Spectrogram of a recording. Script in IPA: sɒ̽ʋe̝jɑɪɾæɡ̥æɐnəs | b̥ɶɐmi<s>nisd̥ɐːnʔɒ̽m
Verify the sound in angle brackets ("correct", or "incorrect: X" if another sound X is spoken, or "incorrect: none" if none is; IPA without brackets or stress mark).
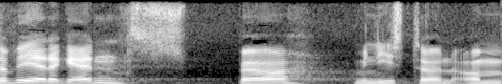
incorrect: none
